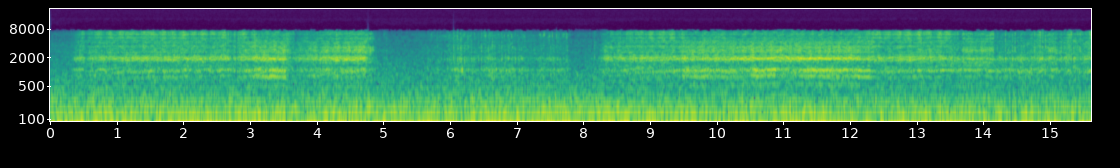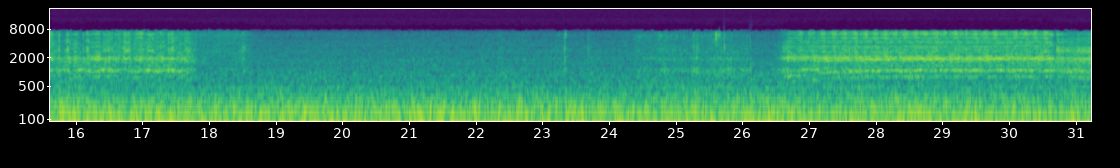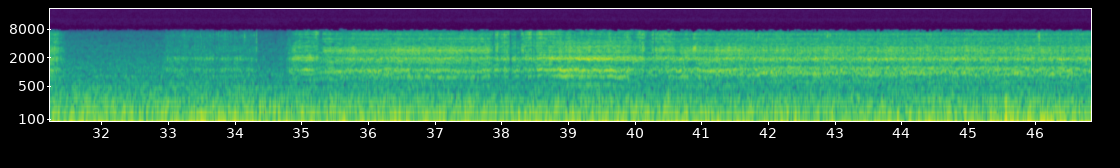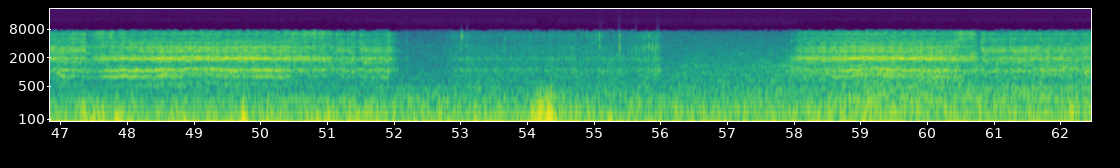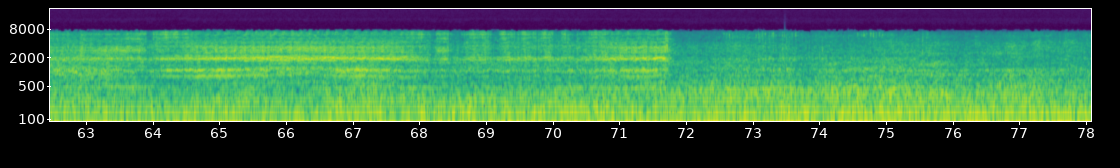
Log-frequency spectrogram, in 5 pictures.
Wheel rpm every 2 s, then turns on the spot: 50, 60, 30, 20, 50, 70, 70, 70, 60, 0, 0, 0, 10, 50, 70, 40, 10, 40, 70, 70, 70, 70, 70, 70, 70, 60, 10, 10, 10, 60, 70, 70, 70, 70, 70, 50, 10, 20, 10.
4-6 24-26 52-56 72-74 76-78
